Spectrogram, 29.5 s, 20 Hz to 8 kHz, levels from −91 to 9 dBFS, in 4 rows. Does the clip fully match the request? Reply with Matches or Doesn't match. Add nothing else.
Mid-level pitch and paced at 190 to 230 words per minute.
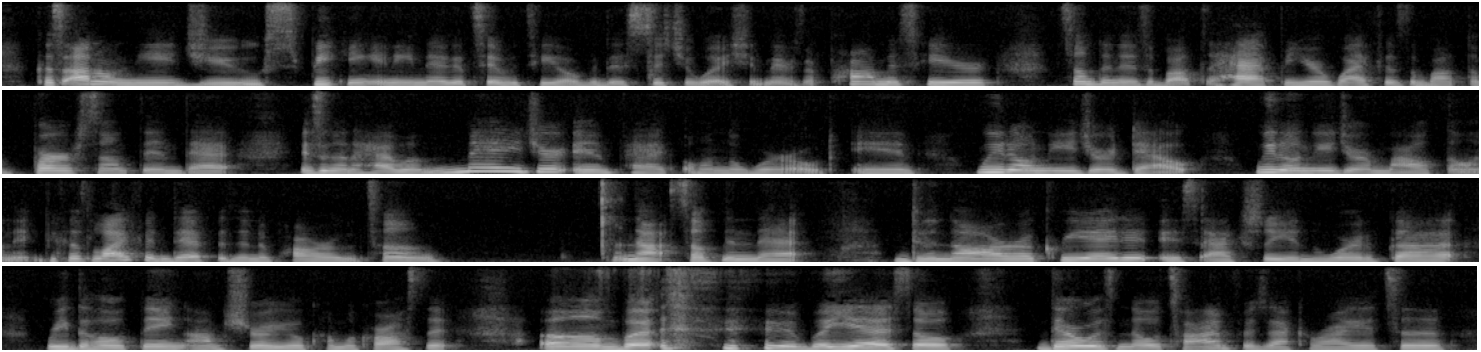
Matches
